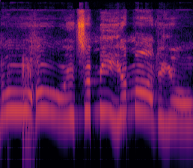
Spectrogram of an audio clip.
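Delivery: very high, loud, slow video-game character voice. Joking about wearing a plumber hat as a Nintendo fanboy: Mario voice. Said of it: "a plumber hat and going".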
